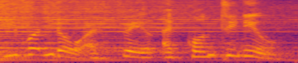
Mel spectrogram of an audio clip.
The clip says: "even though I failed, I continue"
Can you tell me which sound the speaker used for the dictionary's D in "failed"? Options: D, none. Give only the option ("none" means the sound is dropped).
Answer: none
